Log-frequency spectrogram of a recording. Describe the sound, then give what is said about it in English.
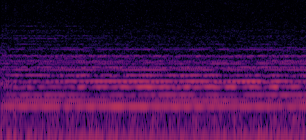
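A train horn blares steadily for the whole stretch, a loud sustained chord-like tone over the low rumble of the passing train, with no one speaking. “I think I talked over it, but joining us, the train of our existence, ladies and gentlemen.”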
